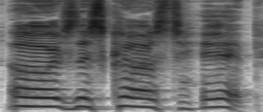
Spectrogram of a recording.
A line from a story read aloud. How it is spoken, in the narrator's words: groaned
